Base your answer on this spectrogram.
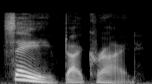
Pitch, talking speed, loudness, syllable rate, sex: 115 Hz, 120 wpm, -16 LUFS, 2.9 syllables/s, male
